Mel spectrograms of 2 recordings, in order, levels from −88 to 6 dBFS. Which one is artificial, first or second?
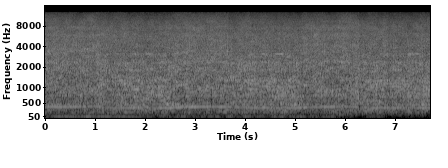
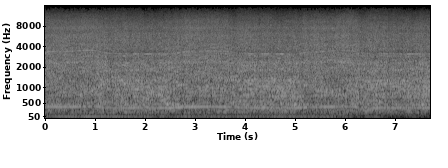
first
